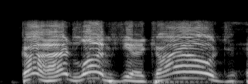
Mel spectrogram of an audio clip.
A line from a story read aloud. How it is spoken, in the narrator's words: they shouted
